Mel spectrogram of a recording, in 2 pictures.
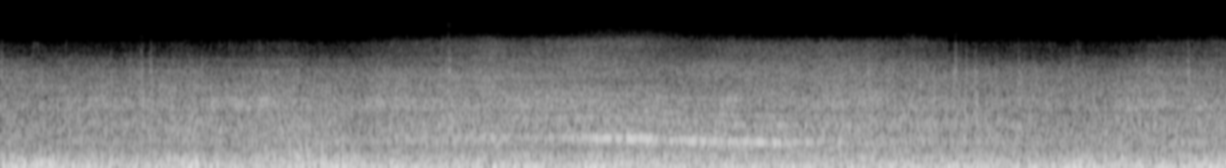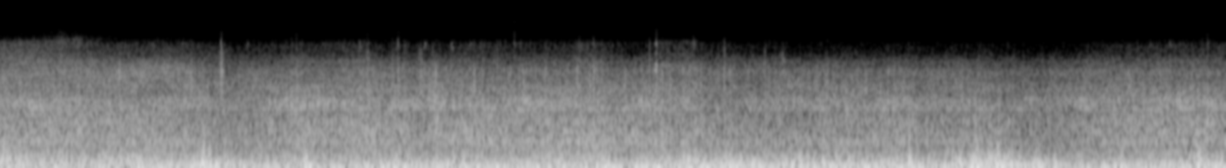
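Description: Steady low rumble with wind buffeting the microphone, and a brief falling tone about six seconds in.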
